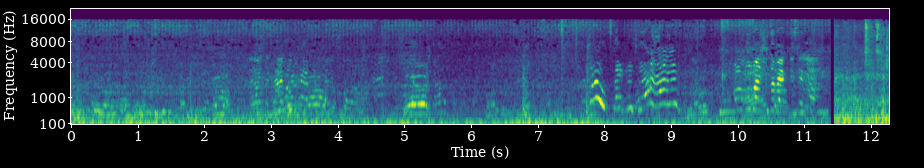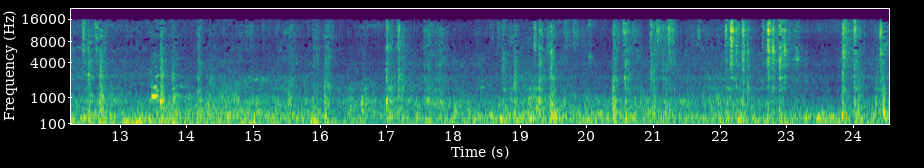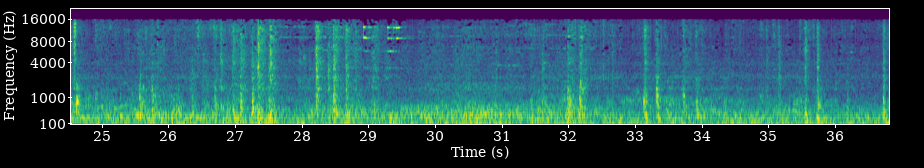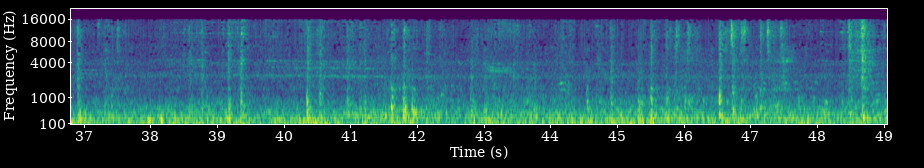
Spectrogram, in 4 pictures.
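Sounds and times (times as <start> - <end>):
train rumbling along rails: 0.0 - 49.0
wheel clacks: 11.5 - 49.0.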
